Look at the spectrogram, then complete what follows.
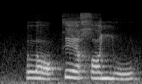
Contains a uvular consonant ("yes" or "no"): yes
